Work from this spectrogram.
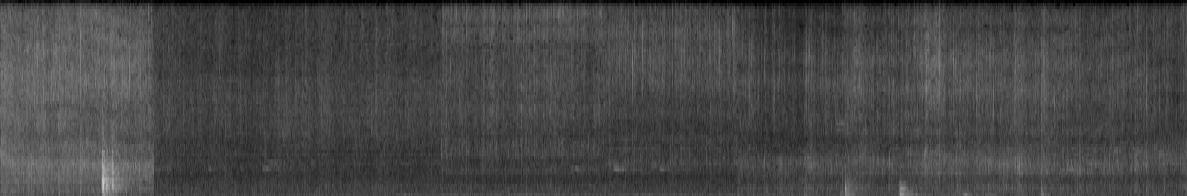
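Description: Potatoes fry in a pan with a steady hiss and sizzle, preceded by a sharp clatter, with occasional stirring scrapes later.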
